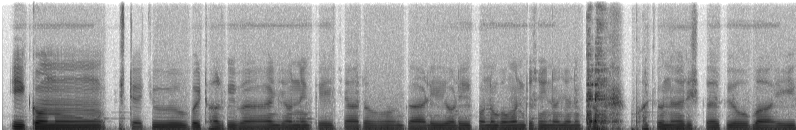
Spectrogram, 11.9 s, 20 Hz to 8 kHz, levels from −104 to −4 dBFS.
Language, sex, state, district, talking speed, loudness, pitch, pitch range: Bhojpuri, male, Uttar Pradesh, Deoria, 110 wpm, -20 LUFS, 115 Hz, 110-115 Hz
